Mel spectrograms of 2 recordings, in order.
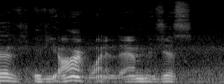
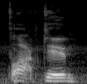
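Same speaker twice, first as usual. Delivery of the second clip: usual speaking voice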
